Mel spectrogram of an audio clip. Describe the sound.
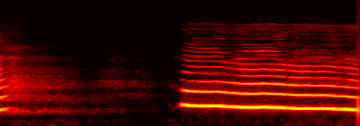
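A badly played flute piece, learned at school and played by the speaker's sister, gives one loud, shrill, sustained note that wavers slightly and sags in pitch. It follows a brief, fading sound and a short pause.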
